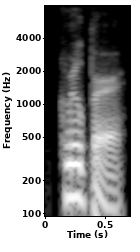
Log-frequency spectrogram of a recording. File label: "grouper", American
